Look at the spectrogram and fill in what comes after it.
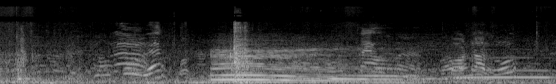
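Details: Cattle being unloaded from a truck: a long, low, steady moo rises out of the mix midway, with human voices talking over and around it and a background vehicle hum.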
